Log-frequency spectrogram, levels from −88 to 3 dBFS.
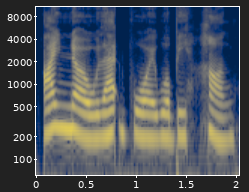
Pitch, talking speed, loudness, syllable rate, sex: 210 Hz, 205 wpm, -17 LUFS, 4.1 syllables/s, female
